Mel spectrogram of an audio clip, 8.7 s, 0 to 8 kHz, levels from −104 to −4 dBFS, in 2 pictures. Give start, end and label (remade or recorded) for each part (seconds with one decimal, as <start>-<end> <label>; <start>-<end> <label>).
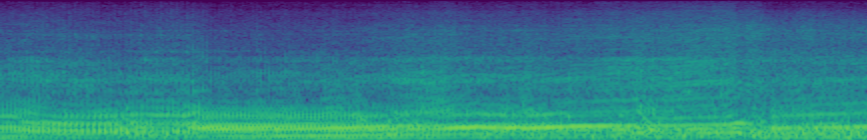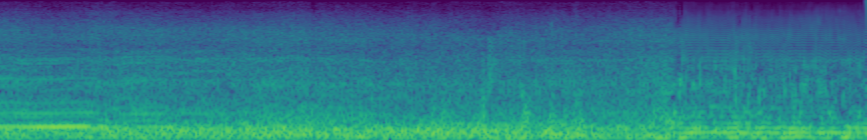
0.0-7.7 recorded; 7.7-8.7 remade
